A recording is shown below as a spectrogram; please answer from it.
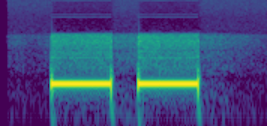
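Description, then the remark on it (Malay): A telephone line tone plays alone as a call is placed: two short, steady electronic beeps of equal length with a brief pause between, loud, then silence. “Jom kita telefon.”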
